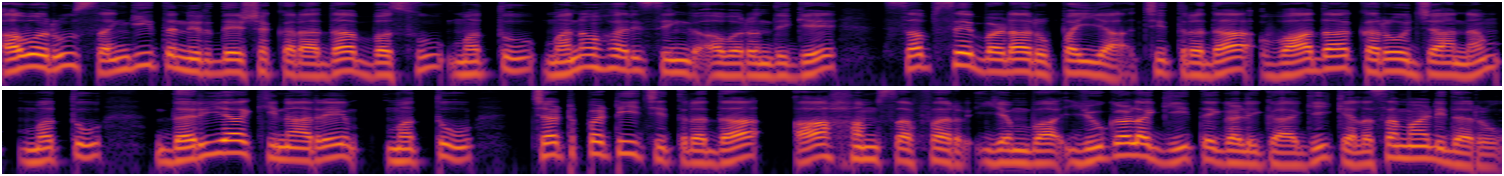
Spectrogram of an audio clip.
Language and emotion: Kannada, neutral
